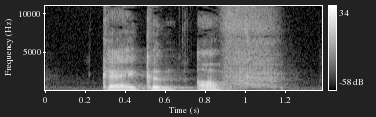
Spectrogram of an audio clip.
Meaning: inflection of afkijken: 1. plural present indicative 2. plural present subjunctive
- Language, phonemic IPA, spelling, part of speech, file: Dutch, /ˈkɛikə(n) ˈɑf/, kijken af, verb, Nl-kijken af.ogg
